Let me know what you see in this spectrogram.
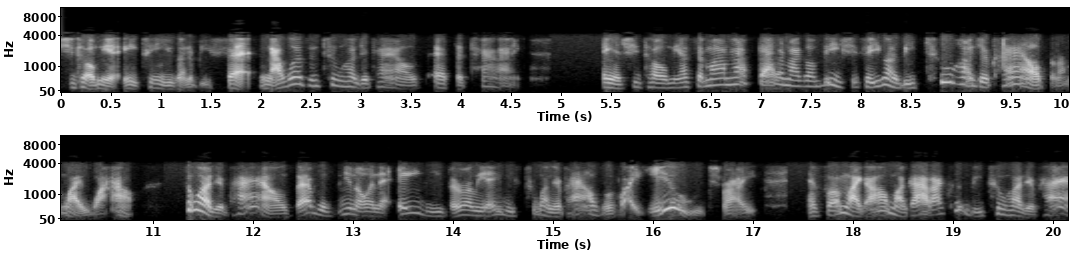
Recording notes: qualification from the 100 Pounders Phone Meeting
